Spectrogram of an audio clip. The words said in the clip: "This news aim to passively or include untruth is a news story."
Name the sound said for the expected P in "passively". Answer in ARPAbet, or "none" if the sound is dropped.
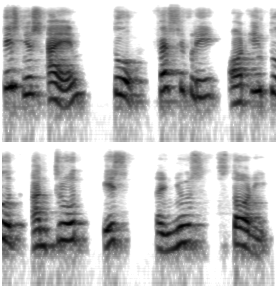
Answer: F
